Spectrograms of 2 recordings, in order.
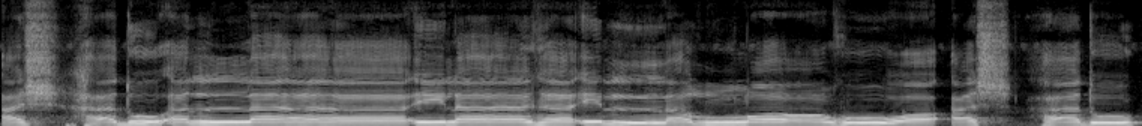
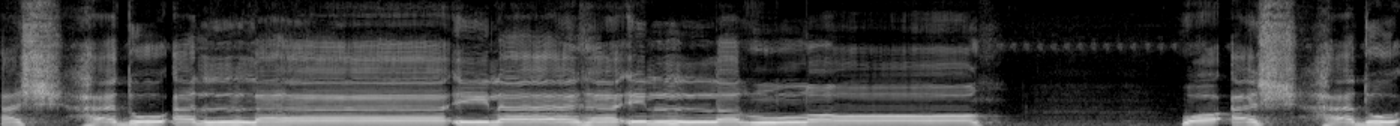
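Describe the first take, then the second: First: It runs on without a pause, adding 'hu'. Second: It pauses after 'illallah' before continuing. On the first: "আর যদি না থামি ... এরকম করে পরে ধরতে হবে" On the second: "থেমে পড়বো"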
